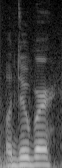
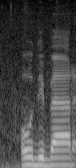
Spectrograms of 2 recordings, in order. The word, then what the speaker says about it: Audibert: And my father's name is also Horacio Audibert, or Aduber, as most will say in how do you call it in English, Aduber. And recently when I was in France, so they pronounced that last name, and nobody really knows entirely for sure where it came from, but they pronounced it perfectly in France, Audibert, and I was like,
